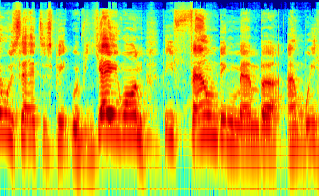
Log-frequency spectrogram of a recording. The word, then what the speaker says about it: Yeawon: Yeawon. Yeawon, okay. Right. I'm really bad at pronouncing things in Korean, so...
